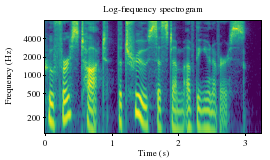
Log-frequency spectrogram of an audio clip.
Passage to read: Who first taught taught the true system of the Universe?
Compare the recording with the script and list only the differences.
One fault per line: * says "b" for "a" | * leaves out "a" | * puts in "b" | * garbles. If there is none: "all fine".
* leaves out "taught"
